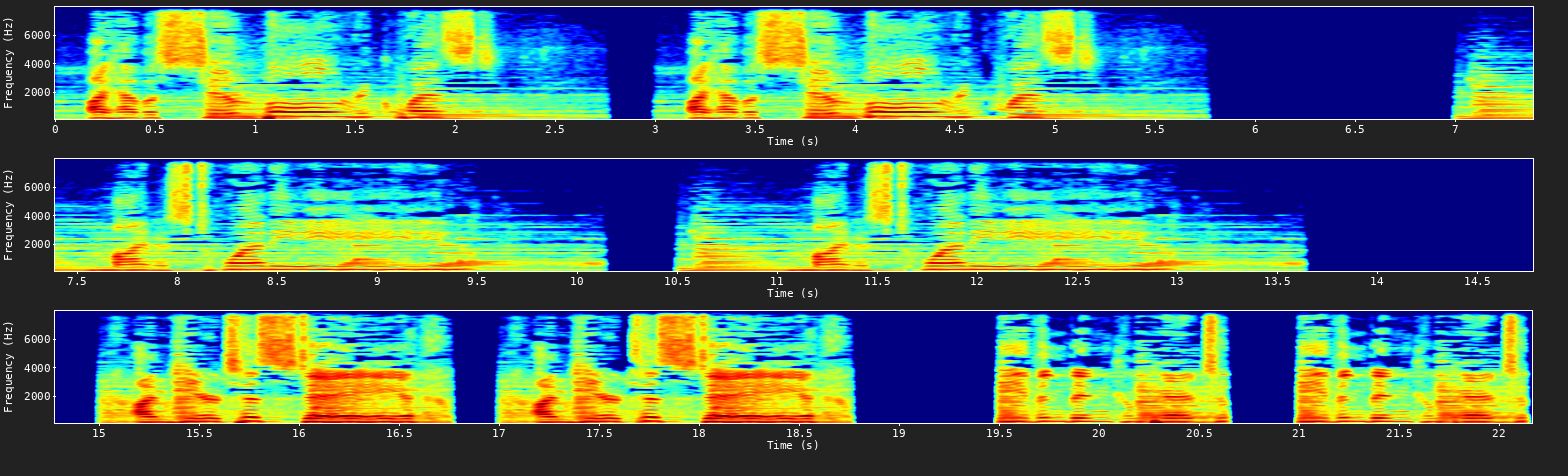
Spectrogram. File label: Mic Pop Examples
